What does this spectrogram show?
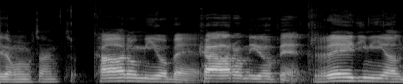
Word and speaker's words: Caro mio ben: So most of the time in Italian, the emphasis is going to be on the penultimate syllable. So that's The the second to last syllable is where it goes. most of the time. So the word caro, 2 syllables, mio, 2 syllables, and ben it should be bene, but for poetic reasons, they chop off the last letter. So then the emphasis would be on ben.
